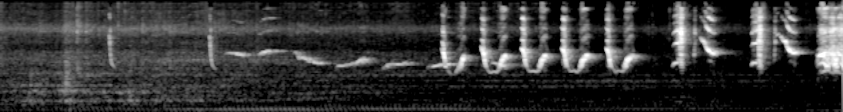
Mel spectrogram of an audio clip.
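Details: Long-tailed shrike in lively song: soft slurred whistles over a low hum, then a brisk series of sharp, downward-sweeping chirps, about three per second.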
